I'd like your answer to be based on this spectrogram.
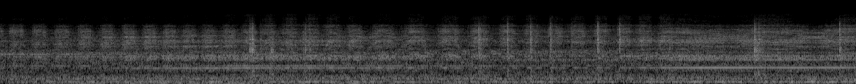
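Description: A small electric heat blower runs continuously with a steady whirring drone while drying a handmade crafting card, with light tapping and rustling handling sounds layered over it and no speech.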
